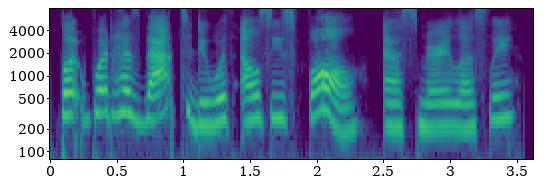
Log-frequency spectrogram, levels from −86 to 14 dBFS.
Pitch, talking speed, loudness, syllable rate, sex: 255 Hz, 200 wpm, -19 LUFS, 5.0 syllables/s, female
